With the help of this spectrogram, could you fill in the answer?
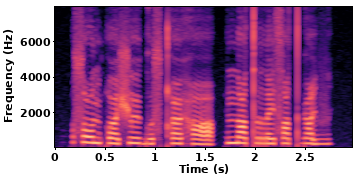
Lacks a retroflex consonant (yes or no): yes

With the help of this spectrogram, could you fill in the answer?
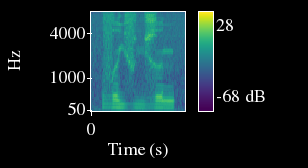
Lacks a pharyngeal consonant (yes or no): yes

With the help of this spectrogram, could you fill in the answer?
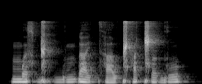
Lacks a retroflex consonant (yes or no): yes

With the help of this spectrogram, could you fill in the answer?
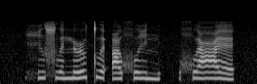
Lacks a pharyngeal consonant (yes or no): no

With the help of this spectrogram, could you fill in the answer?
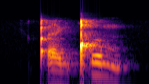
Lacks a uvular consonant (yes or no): no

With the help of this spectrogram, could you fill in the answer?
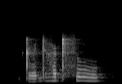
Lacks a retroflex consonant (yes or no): no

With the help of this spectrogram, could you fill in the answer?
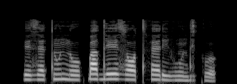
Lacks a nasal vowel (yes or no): no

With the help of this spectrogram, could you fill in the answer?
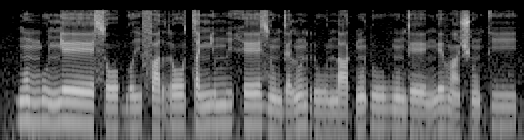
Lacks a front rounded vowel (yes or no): yes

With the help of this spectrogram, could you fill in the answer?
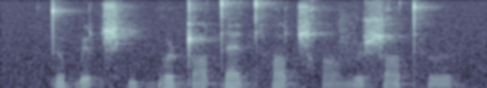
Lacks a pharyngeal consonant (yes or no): yes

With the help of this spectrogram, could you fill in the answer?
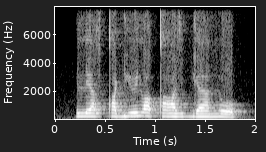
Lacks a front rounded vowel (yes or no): no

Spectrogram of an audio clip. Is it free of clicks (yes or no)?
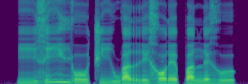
yes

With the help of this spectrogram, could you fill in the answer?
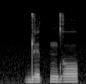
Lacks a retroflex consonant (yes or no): no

